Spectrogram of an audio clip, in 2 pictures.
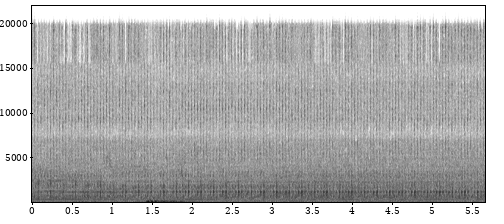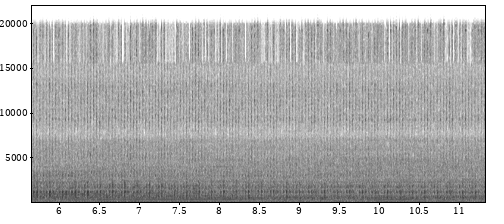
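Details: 2020 Kia Soul 2.0L, 20k miles, maintained every 5k: steady rapid hollow metallic knocking about three per second over a rough idle; piston slap from faulty piston rings, which later led to complete engine failure and warranty engine replacement.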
